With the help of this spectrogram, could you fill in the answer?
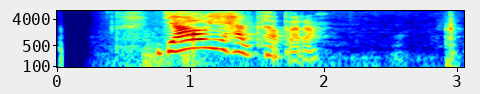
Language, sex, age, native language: Icelandic, female, 7, Icelandic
